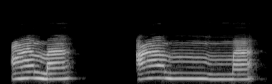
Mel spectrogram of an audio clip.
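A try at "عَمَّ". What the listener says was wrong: ainnya belum kurang. Ama, ain coba. Iya, ainnya nanti dilatih ya.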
